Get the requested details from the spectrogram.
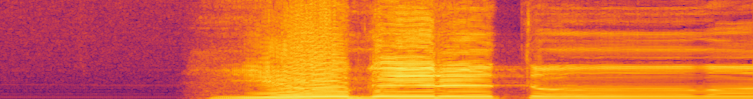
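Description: An elderly man chants in a deep, long, drawn-out voice through a microphone.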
